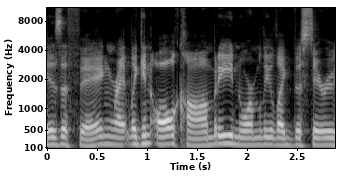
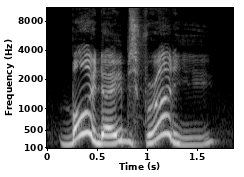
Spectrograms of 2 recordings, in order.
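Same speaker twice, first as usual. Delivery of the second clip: quirky, odd, weird, swooping, sing-song character voice; 3 semitones higher than usual. Showing how a character's voice should sound, in a weird Freddy voice. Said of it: "a little bit like this".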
